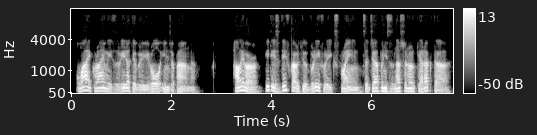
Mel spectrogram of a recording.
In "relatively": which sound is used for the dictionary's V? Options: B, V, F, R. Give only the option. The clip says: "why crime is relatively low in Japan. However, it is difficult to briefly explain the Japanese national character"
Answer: B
